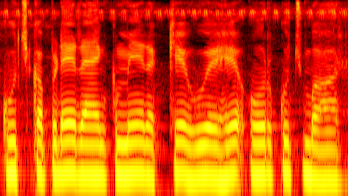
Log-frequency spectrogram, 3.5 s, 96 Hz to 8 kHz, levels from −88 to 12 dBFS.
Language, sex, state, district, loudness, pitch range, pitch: Hindi, male, Uttar Pradesh, Saharanpur, -14 LUFS, 150-160 Hz, 155 Hz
